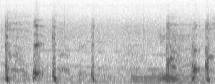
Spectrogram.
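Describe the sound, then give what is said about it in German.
A theater audience member coughs in a series of harsh, throaty bursts, grouped in two clusters separated by a short pause. “Ach, mein verdammter Husten. Ausgerechnet im Theater.”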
